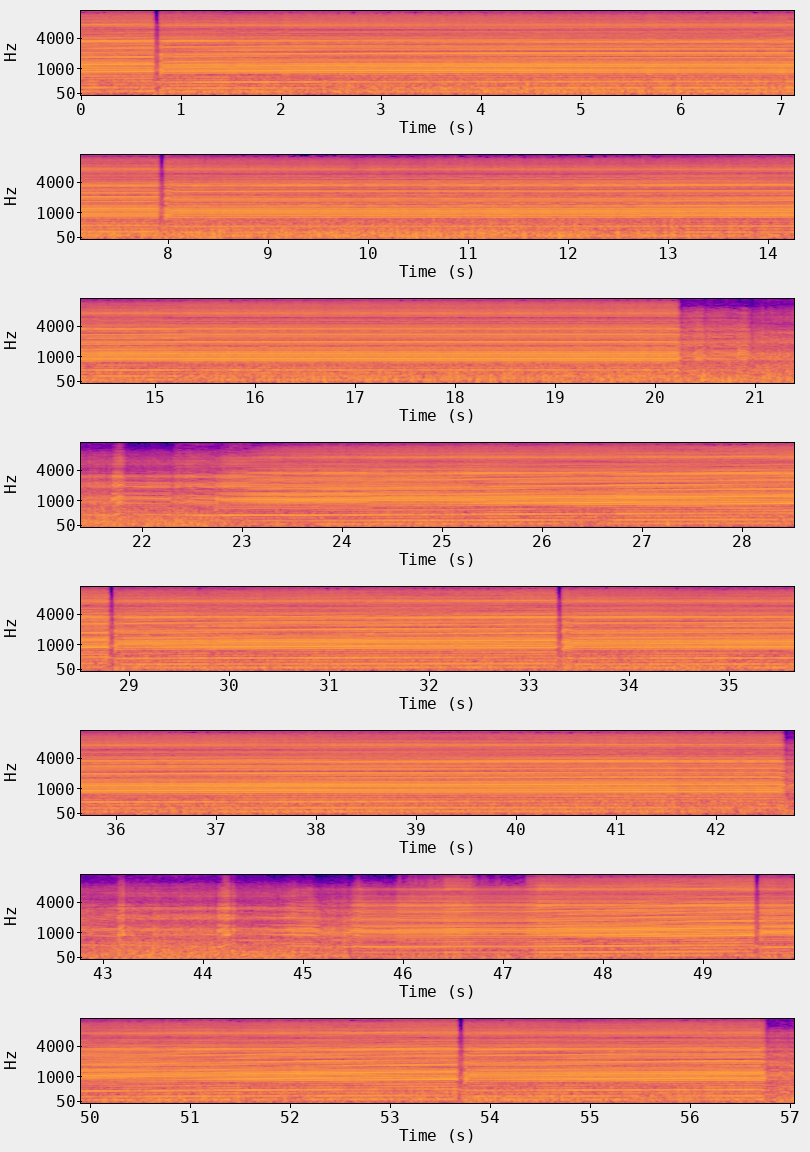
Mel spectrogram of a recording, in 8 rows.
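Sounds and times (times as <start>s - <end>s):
racing car engine revving: 0.0s - 57.0s.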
